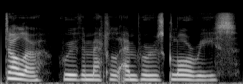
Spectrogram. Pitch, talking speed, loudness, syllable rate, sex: 215 Hz, 150 wpm, -17 LUFS, 4.7 syllables/s, female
